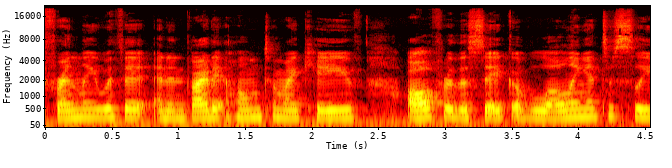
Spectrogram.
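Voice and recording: The speaker is reading aloud in a natural voice. It comes across as natural reading aloud.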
